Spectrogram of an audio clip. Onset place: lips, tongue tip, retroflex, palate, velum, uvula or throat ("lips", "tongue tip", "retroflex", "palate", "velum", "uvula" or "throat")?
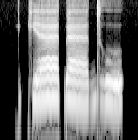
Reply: velum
